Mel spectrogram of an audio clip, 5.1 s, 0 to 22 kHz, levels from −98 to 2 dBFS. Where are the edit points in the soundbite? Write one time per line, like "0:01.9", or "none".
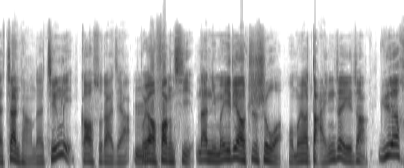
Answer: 0:02.4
